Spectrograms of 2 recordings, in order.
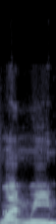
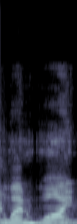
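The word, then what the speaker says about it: Len Wein: wine I think it's Len wean but I it could be Len wine it looks like it's pronounced wine but when I met him it was wean so it's weird uh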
